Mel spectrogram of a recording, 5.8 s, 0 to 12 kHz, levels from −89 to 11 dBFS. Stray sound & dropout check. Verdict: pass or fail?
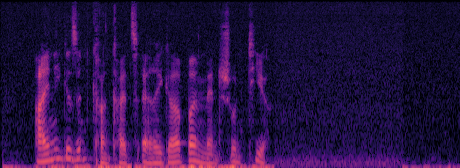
pass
